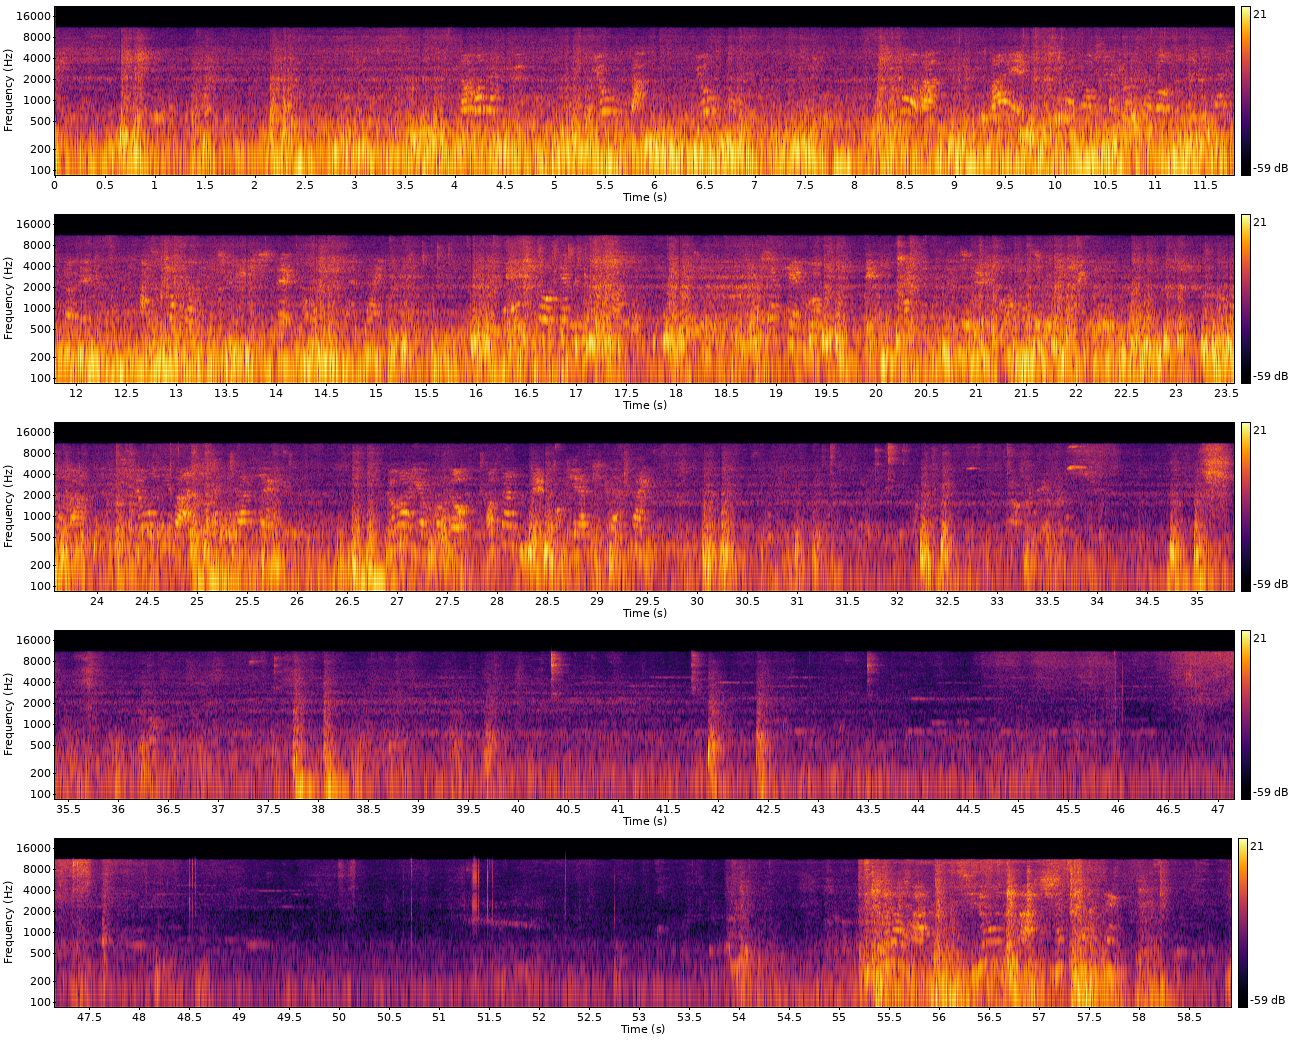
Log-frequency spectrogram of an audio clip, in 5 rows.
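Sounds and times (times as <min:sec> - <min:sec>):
train running rumble: 0:00.0 - 0:40.6, 0:53.9 - 0:58.9
people's voices: 0:04.0 - 0:30.0, 0:53.1 - 0:58.9
train wheels clacking over joints: 0:12.7 - 0:29.4.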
